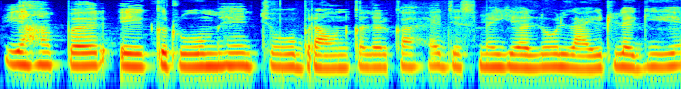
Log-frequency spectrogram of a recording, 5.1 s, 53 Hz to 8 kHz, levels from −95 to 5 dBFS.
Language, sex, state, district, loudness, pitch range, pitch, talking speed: Hindi, female, Punjab, Kapurthala, -17 LUFS, 185-200 Hz, 190 Hz, 175 wpm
